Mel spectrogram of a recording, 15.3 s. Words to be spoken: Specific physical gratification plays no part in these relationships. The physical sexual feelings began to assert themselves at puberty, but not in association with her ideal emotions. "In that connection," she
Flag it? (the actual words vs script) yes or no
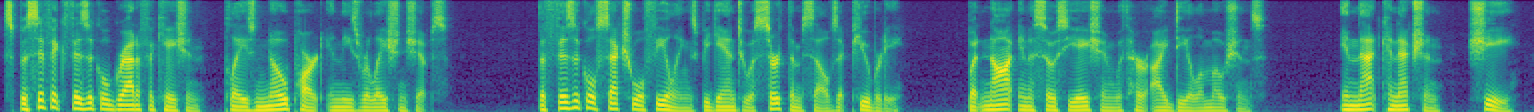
no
